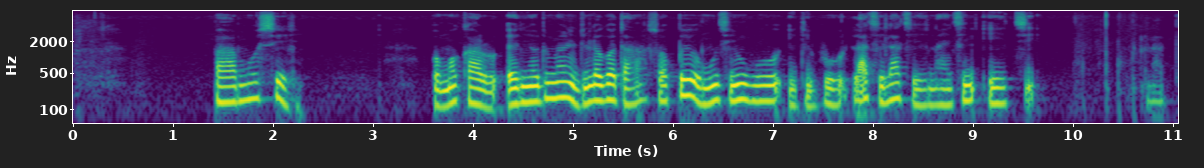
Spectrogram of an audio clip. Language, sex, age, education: Yoruba, male, 15-29, tertiary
